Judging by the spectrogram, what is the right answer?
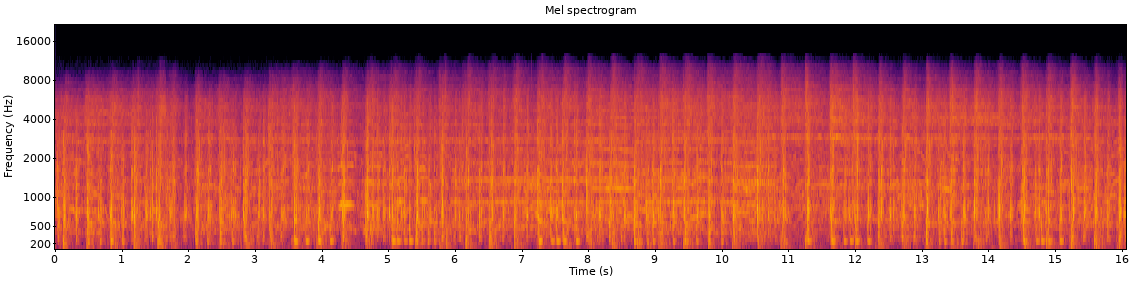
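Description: A school band in the stands playing, drums beating a steady rhythm with brass notes over it.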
